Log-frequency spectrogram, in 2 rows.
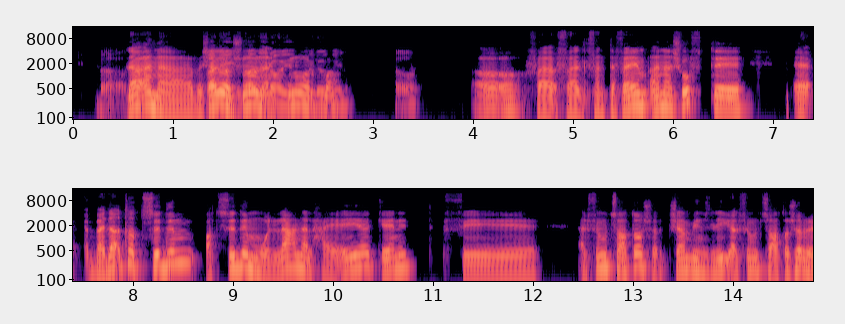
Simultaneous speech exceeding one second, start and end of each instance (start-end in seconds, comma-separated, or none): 1.3-2.7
